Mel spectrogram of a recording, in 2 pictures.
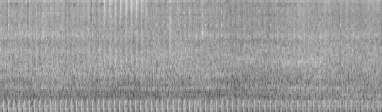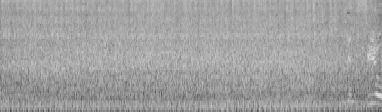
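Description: An ATV-mounted snowblower runs after its clutch is engaged, a close, steady, buzzing engine drone with a fast regular pulse throughout, while people talk over it.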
